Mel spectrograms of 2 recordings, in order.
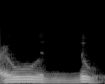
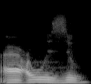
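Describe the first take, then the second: First: The consonant is a light dh with tongue tip. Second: The consonant is a plain z sound. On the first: The speaker calls it right. "Zal ini dibaca dengan tipis ya" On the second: The speaker calls it wrong. "Jangan sampai berubah menjadi huruf zai ya"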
